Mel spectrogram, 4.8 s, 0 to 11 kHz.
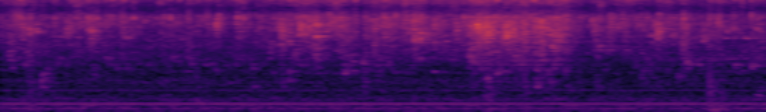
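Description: Water runs steadily from a tap into a container, filling to about 900 millilitres, a continuous splashing rush with no voices.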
